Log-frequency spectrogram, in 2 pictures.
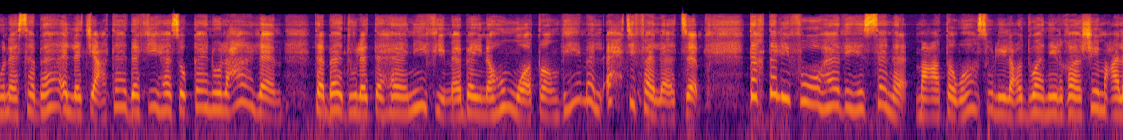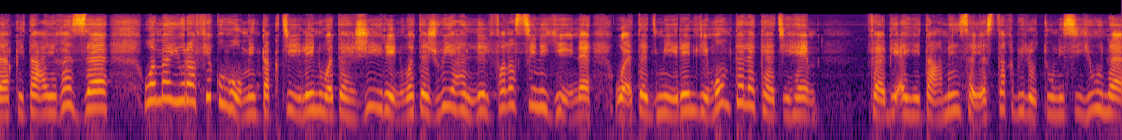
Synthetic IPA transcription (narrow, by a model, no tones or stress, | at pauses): ʊnaːsabaʔalːat̪iːɪʕt̪aːd̪afiːɦaːsʊkːaːnʊlʕaːlamt̪abaːd̪ʊlat̪ːaɦaːniːfiːmaːbajnaɦʊmwat̪ɑnðˤiːmalʔɪħt̪ɪfaːlaːt̪t̪axt̪alɪfɦaːðɪɦɪsːana̰maʕat̪ɑwɑːsˤʊlalʕʊd̪waːnalɣaːʃɪmʕalaːqɨt̪ˤɑːʕɪɣazːawamaːjʊɾˤɑːfɪqʊhʊmɪnt̪ɑqt̪iːlɪnwat̪ahd͡ʒiːɾɪnwat̪aʒwiːʕɪlɪlfɪlɑsˤt̪ˤiːnɪjːiːnwat̪ad̪miːɾɪnlɪmʊmt̪alakaːt̪ɪɦɪm | fabɪʔajːɪt̪ˤɑʕmɪnsajast̪ɑqbɪlʊt̪ːuːnɪsɪjːuːn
